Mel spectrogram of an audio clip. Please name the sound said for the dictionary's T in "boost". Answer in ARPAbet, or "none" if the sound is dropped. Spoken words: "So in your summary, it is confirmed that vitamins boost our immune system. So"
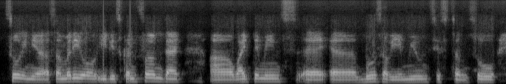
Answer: none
